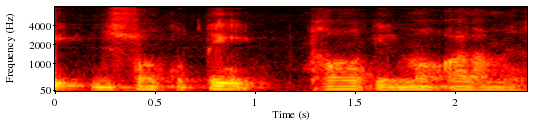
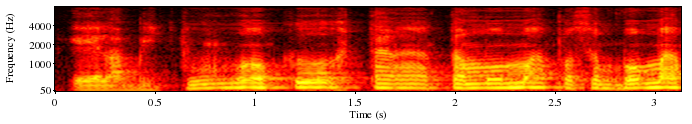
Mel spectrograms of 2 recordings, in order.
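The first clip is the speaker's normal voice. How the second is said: un loup qui joue l'innocent, voix un peu plus haute; loup mielleux; 7 semitones higher than usual. Acted. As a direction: flatte la petite pour la piéger. Le loup parle doucereusement. (loup mielleux, voix un peu plus aiguë)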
